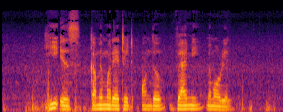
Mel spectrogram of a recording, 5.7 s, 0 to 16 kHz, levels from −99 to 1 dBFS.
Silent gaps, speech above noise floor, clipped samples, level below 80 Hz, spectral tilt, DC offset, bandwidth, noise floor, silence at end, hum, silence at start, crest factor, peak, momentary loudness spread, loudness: none; 27 dB; under 0.1%; -40 dBFS; -7 dB/octave; under 0.1%; 10.5 kHz; -41 dBFS; 0.25 s; none; 0.05 s; 14 dB; -2 dBFS; 15 LU; -16 LUFS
